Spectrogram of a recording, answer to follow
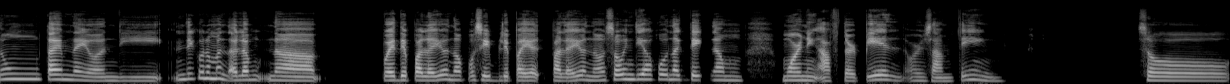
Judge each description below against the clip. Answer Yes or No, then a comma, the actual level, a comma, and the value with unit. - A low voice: No, high, 195 Hz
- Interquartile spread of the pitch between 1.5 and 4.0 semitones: Yes, average, 3.7 semitones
